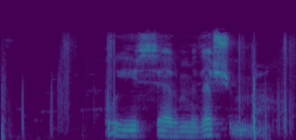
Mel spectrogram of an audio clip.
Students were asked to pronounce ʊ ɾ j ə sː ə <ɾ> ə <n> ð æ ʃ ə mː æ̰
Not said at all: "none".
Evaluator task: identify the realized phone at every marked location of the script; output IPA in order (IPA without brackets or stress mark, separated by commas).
ɾ, m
